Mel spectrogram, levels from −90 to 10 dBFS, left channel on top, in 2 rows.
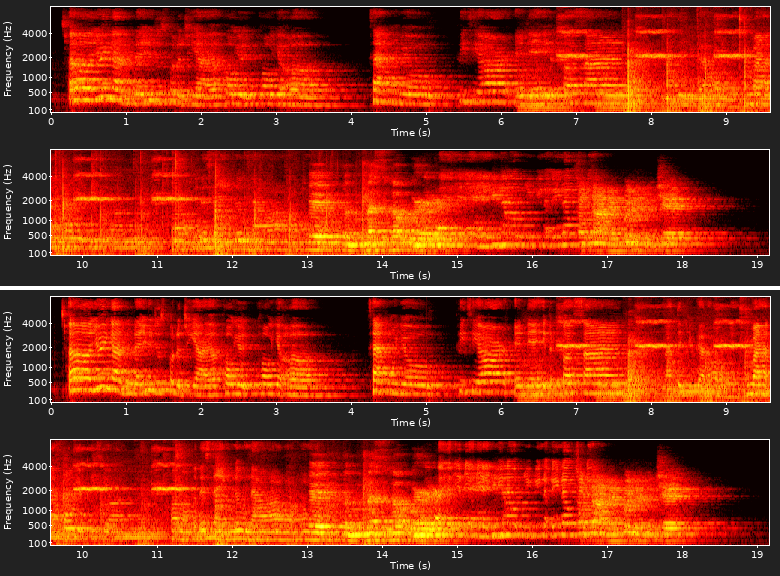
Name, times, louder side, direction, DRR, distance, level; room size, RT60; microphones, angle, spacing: voice 1, 0.2-3.5 4.3-5.1 5.4-7.7 8.1-10.6 11.2-13.3 14.6-17.0, right 3 dB, 90° right, 4 dB, 0.4 m, -26 dB
sound 1, 6.2-11.7, right 2 dB, 20° right, 1.0 m, -28 dB
Walk footsteps, 7.6-14.0, left 2 dB, 90° left, 0.4 m, -30 dB
voice 2, 13.0-14.7 15.2-15.7, right 1 dB, 15° left, -7 dB, 0.5 m, -19 dB
voice 3, 16.6-17.9, right 1 dB, 50° right, -8 dB, 1.0 m, -23 dB
2.2 x 2.1 x 2.9 m, 1.3 s
head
